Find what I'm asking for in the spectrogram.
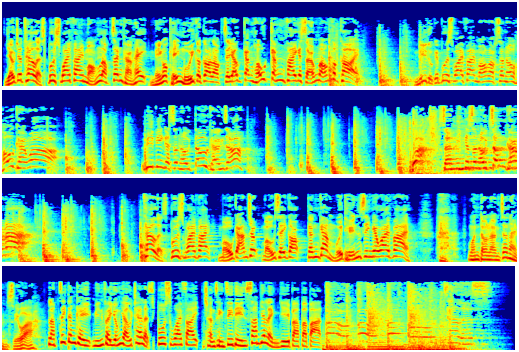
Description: To promote its Boost internet services, binaural radio ads in Cantonese, Mandarin, Hindi and Punjabi moved its narrator around the left and right stereo channels to make it sound like they were moving around the listener’s house, marveling at the signal strength.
